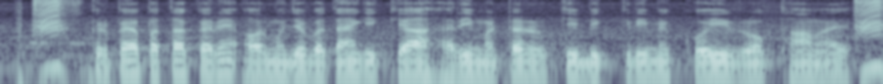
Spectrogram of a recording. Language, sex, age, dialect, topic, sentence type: Hindi, female, 18-24, Awadhi Bundeli, agriculture, question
